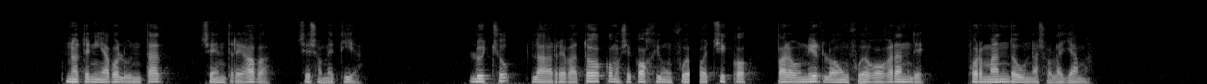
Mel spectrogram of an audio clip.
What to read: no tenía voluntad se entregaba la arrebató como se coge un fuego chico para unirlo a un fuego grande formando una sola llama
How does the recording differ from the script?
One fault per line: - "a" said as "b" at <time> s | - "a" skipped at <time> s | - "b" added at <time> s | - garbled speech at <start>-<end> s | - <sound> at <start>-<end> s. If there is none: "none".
- "se sometía luchu" added at 3.0 s
- dropout at 6.9-7.0 s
